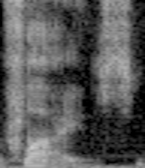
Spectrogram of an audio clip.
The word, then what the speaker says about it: vly: The Dutch referred to the valley made by the stream as the Vly or Fly. The Dutch called it v-l-y. It's pronounced, kind of, fly.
